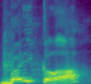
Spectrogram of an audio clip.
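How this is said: It is said at a high pitch. "Coba tinggi"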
